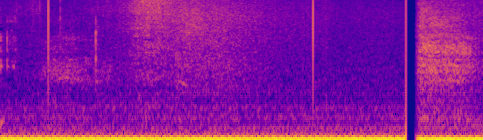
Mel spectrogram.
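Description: Steady low rumble inside a car's cabin, with a couple of faint clicks.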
